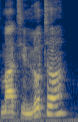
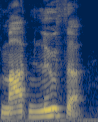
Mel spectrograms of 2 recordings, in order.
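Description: First: The name is pronounced the German way. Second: The name is pronounced the English way. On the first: It refers to the reformer from Germany. "Ich sage bewusst Martin Luther" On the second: It refers to a different person. "und nicht Martin Luther. Das ist eine andere Person"

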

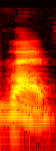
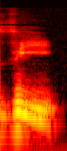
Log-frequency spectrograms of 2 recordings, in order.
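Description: First: The letter is said as zed. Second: The letter is said as zee. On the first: This is the British name of the letter. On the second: This is the American name of the letter.

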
